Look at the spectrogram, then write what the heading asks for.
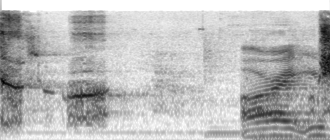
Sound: bird squawking

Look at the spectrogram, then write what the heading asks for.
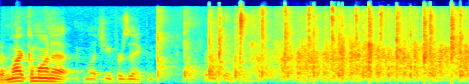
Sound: people clap

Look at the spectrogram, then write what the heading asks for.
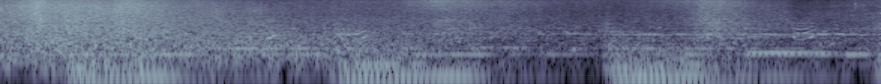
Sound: seals bark

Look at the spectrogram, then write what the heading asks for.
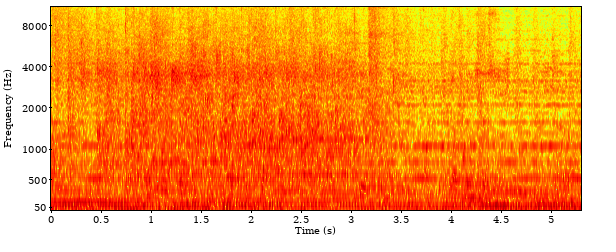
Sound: applause

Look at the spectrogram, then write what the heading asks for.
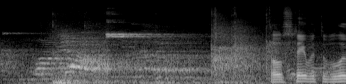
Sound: whistle blows

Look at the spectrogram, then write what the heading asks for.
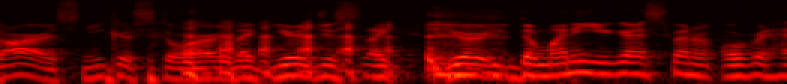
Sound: laughs

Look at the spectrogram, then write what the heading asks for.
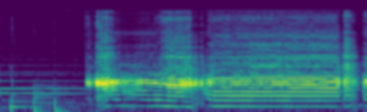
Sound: peaceful music; vibrator buzzes

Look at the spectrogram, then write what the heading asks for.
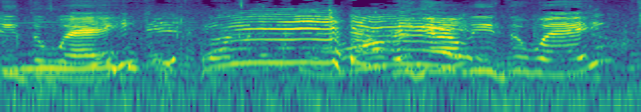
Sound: baby crying

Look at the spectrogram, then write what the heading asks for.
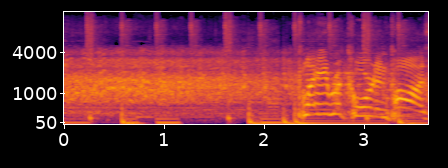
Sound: audience laughing

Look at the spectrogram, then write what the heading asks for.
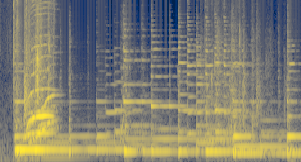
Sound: audience cheering

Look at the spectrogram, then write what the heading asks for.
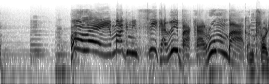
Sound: speaking in Spanish

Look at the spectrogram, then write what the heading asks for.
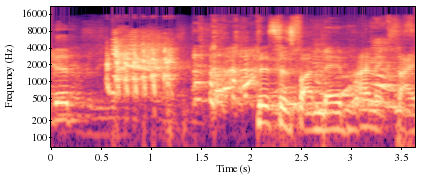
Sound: dolphin Squeaks

